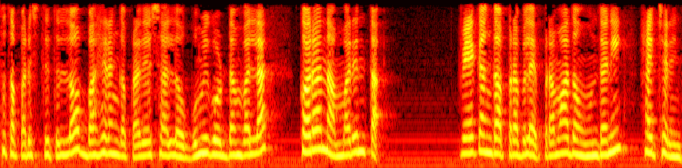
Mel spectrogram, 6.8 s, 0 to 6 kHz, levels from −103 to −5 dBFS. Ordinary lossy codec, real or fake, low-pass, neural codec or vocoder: none; real; 5.4 kHz; none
